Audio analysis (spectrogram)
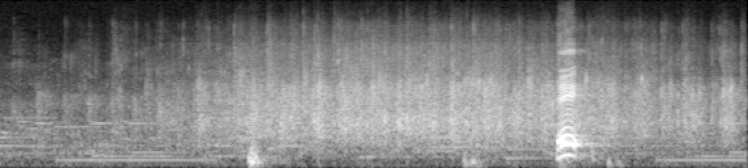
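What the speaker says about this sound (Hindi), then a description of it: "तुम लोग ताली क्यों बजा रहे हो?" An audience applauds during a sermon, a swelling patter of clapping that builds and then fades, mixed with speech and a loud vocal outburst near the end.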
